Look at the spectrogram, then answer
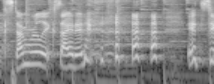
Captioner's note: laughs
